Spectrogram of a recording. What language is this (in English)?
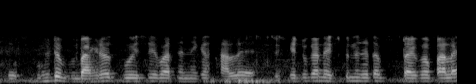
Assamese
